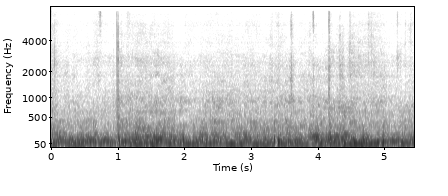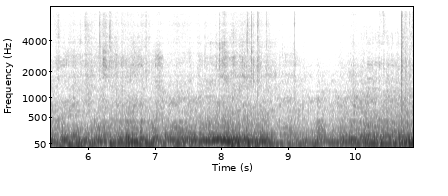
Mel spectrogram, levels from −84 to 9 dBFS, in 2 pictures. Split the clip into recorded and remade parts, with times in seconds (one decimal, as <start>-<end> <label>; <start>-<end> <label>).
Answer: 0.0-10.1 remade; 10.1-10.9 recorded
